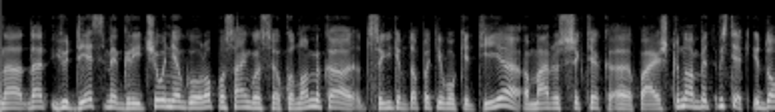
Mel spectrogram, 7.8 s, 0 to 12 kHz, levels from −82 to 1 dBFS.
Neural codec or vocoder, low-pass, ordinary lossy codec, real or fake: codec, 16 kHz, 2 kbps, X-Codec, HuBERT features, trained on LibriSpeech; 7.2 kHz; AAC, 64 kbps; fake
